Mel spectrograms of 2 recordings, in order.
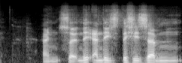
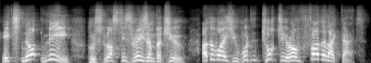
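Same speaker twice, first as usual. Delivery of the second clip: high, loud angry father; growing louder; 12 semitones higher, 6 dB louder than usual. Acted. Father shouting back at his son, louder. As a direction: raise the voice at the son. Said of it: "Herr Schneider's voice grew louder".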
